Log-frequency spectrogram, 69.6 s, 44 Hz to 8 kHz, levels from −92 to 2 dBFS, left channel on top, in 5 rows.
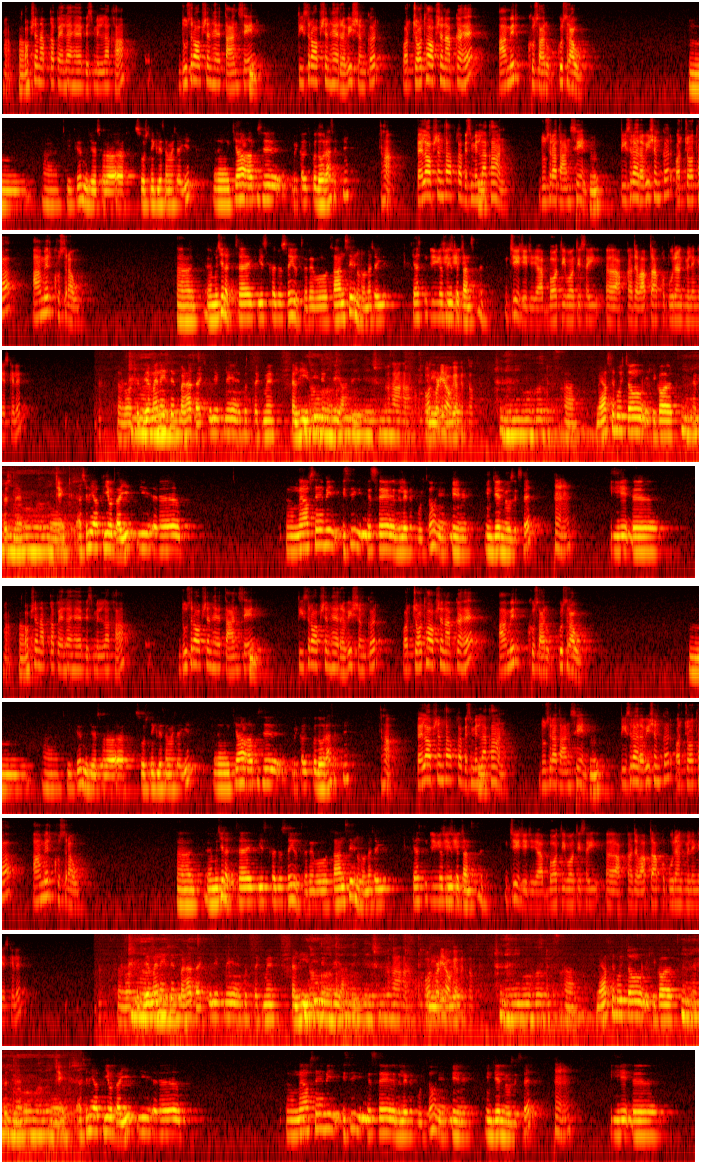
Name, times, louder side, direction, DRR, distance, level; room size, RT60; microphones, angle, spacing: voice 1, 0.0-2.4 3.5-5.1 5.9-7.5 8.0-9.4 9.9-11.6 18.5-18.8 21.5-21.7 22.2-24.0 24.7-25.7 26.3-28.1 28.5-29.4 36.3-37.2 37.9-42.2 49.4-51.2 56.8-57.2 66.8-67.1, left 3 dB, 30° left, 7 dB, 0.9 m, -37 dB
voice 2, 13.7-17.7 18.1-20.9 23.4-23.6 25.7-25.9 31.4-35.6 36.1-36.2 36.6-37.5 44.1-47.3 47.6-49.0 50.3-51.0 53.0-53.3 53.7-55.2 55.6-56.2 56.7-59.3 61.4-65.1 65.4-66.3 67.9-68.9, left 2 dB, 85° left, 10 dB, 1.2 m, -32 dB
sound 1, 43.7-43.9 44.2-51.2 51.5-57.3, left 1 dB, 40° right, 3.6 m, -36 dB
18.5 x 14.5 x 9.7 m, 0.89 s
head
